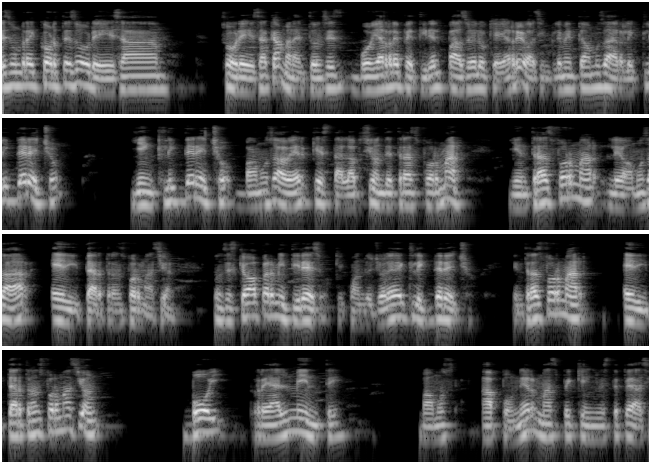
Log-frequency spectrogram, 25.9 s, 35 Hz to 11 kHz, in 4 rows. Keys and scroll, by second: 8.9 ctrl+2, 15.3 Escape.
